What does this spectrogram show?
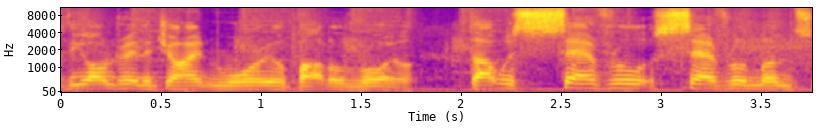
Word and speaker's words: battle royal: blonde PA mentions a battle royal watch how he pronounces it he says barber Royale like the popular Japanese novel on film yeah as if he's at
